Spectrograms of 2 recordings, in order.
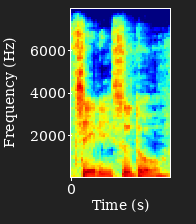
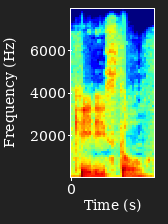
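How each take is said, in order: First: The word begins with a J sound. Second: The word begins with a G sound. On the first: This is the modern Beijing pronunciation. "지금 현대 북경어 발음으로는" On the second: This is the old pronunciation. "옛날 발음은 기리스도였답니다"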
